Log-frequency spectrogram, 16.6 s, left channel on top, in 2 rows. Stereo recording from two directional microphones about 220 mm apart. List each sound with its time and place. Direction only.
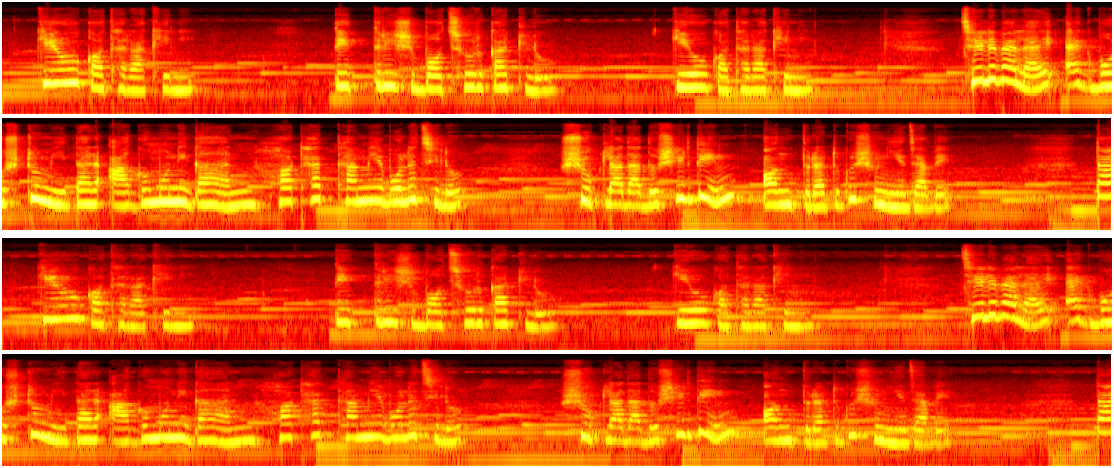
0.3 s speech: 50° left (ahead or behind)
2.5 s a woman's voice: 45° left (ahead or behind)
5.0 s a woman's voice: 40° left (ahead or behind)
7.2 s a woman's voice: 40° left (ahead or behind)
